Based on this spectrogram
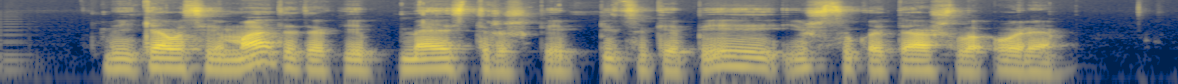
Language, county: Lithuanian, Klaipėda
